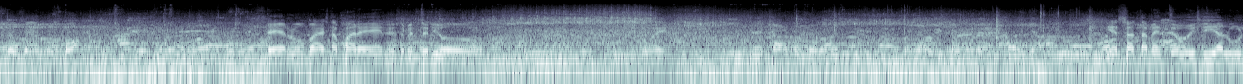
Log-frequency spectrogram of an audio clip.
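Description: A crowd of men and women talk loudly and excitedly close by, outdoors.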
